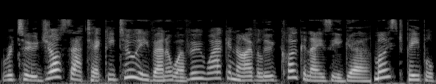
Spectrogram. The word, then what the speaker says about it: Cokanasiga: My surname is pronounced Cokanasiga. He explains the C becomes a TH in Fijian.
